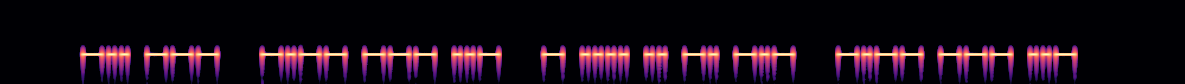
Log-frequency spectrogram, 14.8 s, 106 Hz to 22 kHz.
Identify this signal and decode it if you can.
Morse code, heard as a keyed tone, about 15 wpm, 700 Hz. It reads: DO YOU THINK YOU
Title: Speed-Racing - Sets of 4 Words 15wpm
